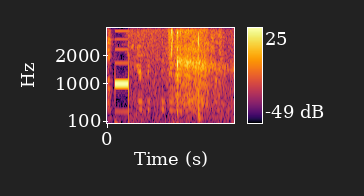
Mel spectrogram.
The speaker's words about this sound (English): At the tone, please record your message. When you've finished recording, you may hang up or press 1 for more options.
